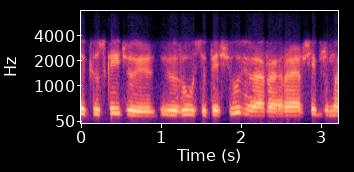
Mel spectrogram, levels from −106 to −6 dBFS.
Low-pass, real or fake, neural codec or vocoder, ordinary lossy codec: 7.2 kHz; real; none; Opus, 32 kbps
